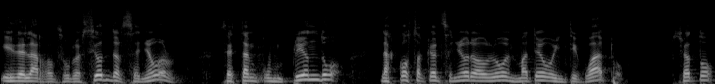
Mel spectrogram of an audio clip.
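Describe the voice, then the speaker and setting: Lively intonation and a fairly slow pace come through in a very clean recording with a silent background. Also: man. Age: 80s+. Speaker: pastor. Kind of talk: sermon. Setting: livestream from home.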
